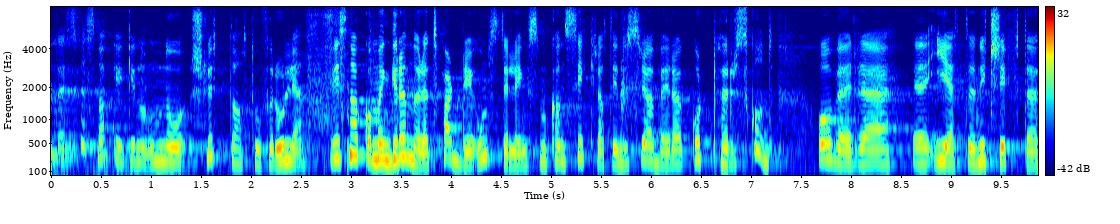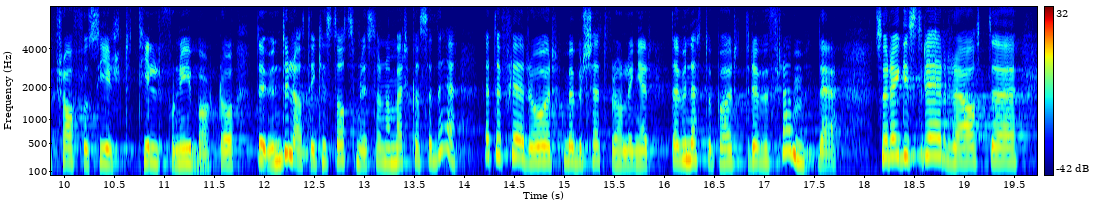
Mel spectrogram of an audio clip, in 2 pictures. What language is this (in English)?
Norwegian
